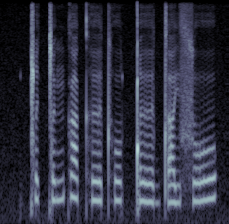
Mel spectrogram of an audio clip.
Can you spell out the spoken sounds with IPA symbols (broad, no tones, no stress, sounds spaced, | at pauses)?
ǁ ɪ ǀ ʏ ŋ k a kʰ ɘ tʰ o ǃ ɘː d tʼ a j s o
